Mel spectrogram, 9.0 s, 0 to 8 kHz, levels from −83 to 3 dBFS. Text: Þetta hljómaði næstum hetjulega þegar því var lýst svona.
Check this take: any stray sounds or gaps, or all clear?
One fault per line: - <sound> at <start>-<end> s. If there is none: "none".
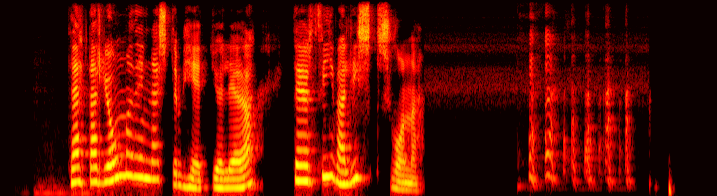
- laugh at 6.5-8.0 s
